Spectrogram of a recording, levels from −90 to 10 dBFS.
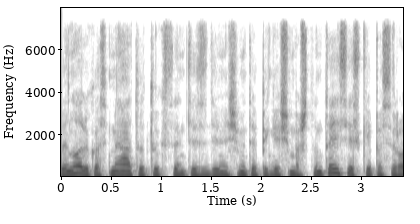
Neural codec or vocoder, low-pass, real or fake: none; 7.2 kHz; real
